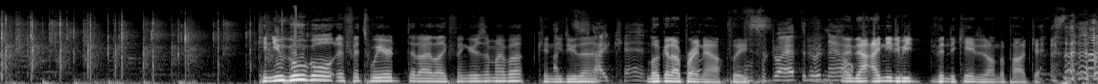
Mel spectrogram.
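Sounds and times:
small group applauding a game show winner: 0:00.0 - 0:03.2
speech: 0:02.6 - 0:10.9
laughter: 0:10.4 - 0:10.9.

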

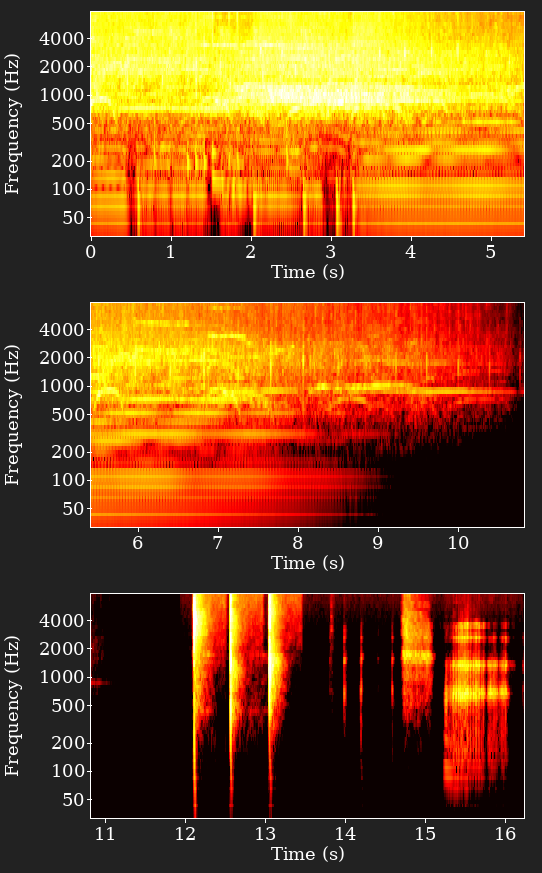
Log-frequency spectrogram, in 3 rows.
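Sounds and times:
audience applause welcoming a show host: 0:00.0 - 0:10.8, 0:12.6 - 0:13.2.

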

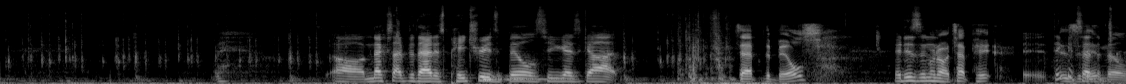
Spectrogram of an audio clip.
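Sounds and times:
typing on a computer keyboard: 0:00.0 - 0:03.4, 0:06.2 - 0:07.1
speech: 0:03.4 - 0:06.3, 0:07.4 - 0:08.3, 0:09.0 - 0:11.2.

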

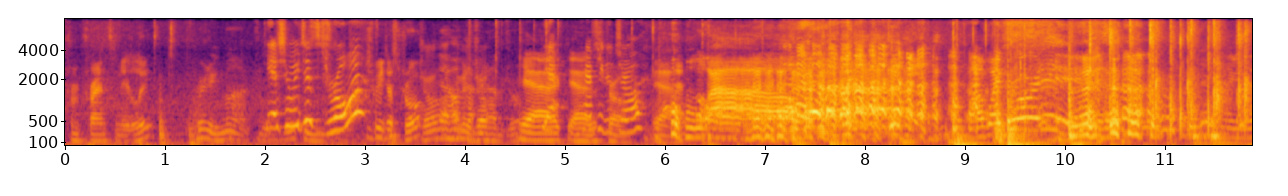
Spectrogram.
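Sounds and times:
speech: 0:00.1 - 0:11.0
hand clapping: 0:05.6 - 0:11.8
laughter: 0:06.0 - 0:09.4, 0:10.0 - 0:11.1.

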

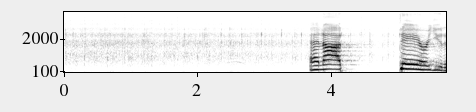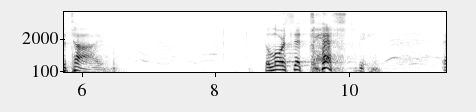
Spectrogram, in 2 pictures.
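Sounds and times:
audience clapping: 0:00.0 - 0:06.2
speech: 0:03.7 - 0:04.4, 0:05.0 - 0:06.5, 0:08.7 - 0:10.5.

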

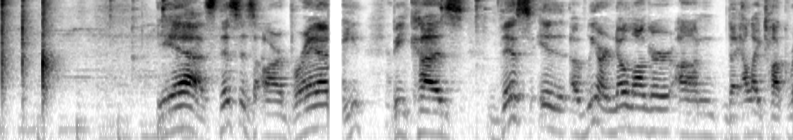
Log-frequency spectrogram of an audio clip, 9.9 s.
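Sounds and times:
applause sound effect: 0:00.0 - 0:01.2
speech: 0:02.0 - 0:09.9.

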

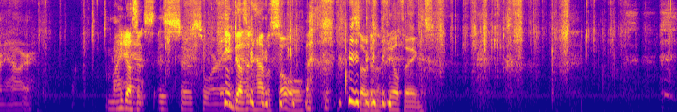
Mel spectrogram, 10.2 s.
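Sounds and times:
chocolate bar wrapper crinkling pulled from a purse: 0:00.6 - 0:01.6, 0:06.4 - 0:10.1
speech: 0:01.6 - 0:06.7
laughter: 0:03.2 - 0:06.5.

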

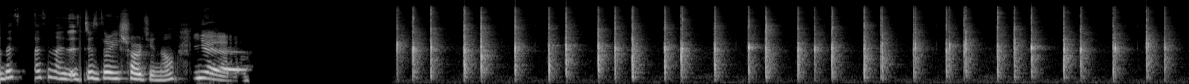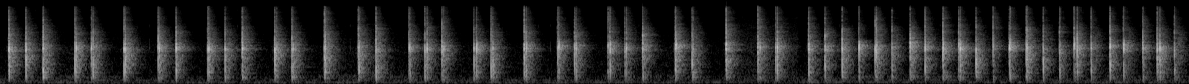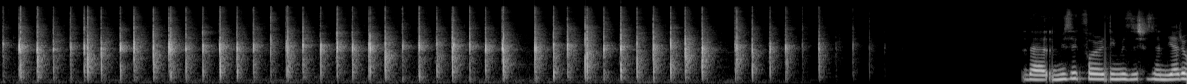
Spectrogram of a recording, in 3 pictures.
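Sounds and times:
speech: 0:00.0 - 0:02.6, 0:34.1 - 0:35.6
rhythmic hand clapping piece: 0:03.9 - 0:32.7.

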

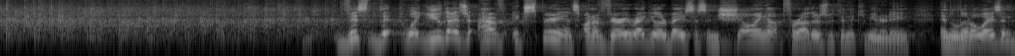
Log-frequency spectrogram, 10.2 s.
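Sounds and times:
audience applause: 0:00.0 - 0:03.7
speech: 0:03.4 - 0:10.1.

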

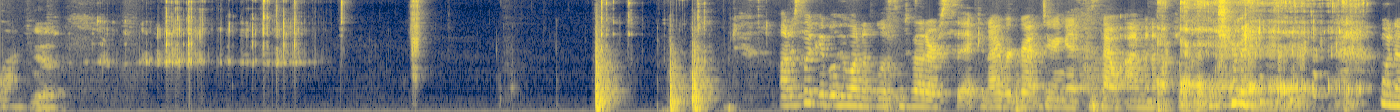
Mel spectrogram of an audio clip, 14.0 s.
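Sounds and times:
speech: 0:00.2 - 0:00.9, 0:07.8 - 0:13.9
drinking out of a glass through a straw: 0:00.8 - 0:03.2, 0:11.6 - 0:13.8.

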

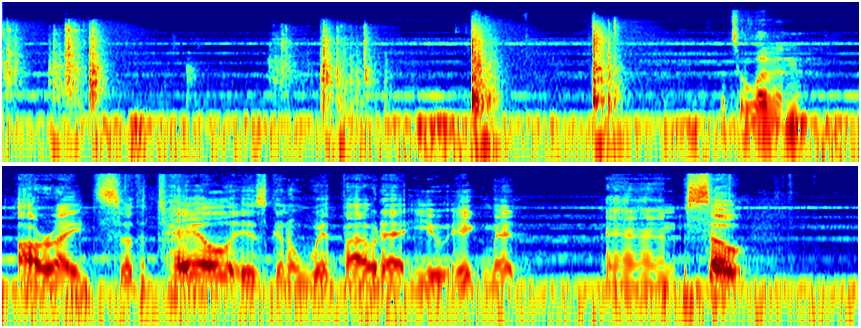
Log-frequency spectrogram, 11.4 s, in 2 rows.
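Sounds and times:
steady low rumble: 0:00.0 - 0:11.4
dice being rolled: 0:01.8 - 0:02.6, 0:03.2 - 0:03.4
speech: 0:04.9 - 0:10.8.

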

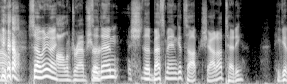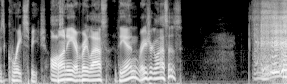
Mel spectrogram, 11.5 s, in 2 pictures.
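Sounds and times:
speech: 0:00.0 - 0:04.9, 0:05.5 - 0:09.4, 0:10.8 - 0:11.4
raspy buzzing fart: 0:10.7 - 0:11.4.

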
